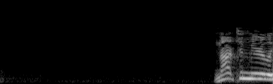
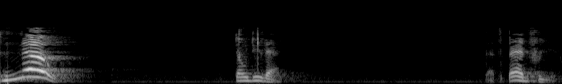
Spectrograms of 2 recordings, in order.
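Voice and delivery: God's warning voice; 2 semitones lower than usual. Acted. God's voice warning through scripture.

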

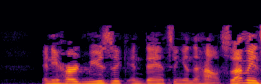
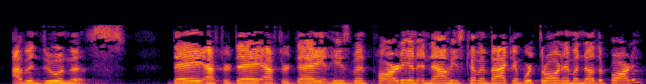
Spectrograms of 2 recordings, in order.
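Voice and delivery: loud, raised-pitch indignant protest; angry older brother; 4 semitones higher, 7 dB louder than usual. Acted. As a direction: build to an outraged question. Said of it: "He's angry".

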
